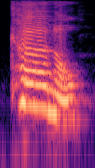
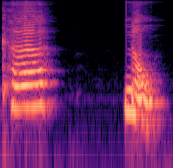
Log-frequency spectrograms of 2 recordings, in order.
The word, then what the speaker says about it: colonel: Now, I can see why people find this difficult to say, because this spelling is not friends with how you say this word at all. Kernel. I would ignore it and just say kernel.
